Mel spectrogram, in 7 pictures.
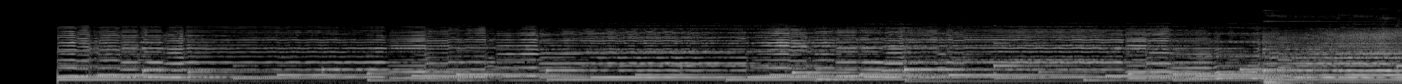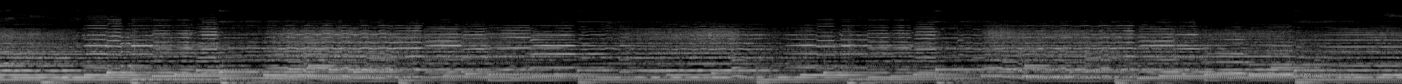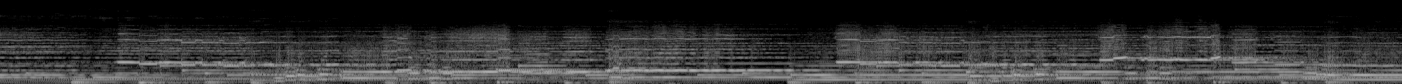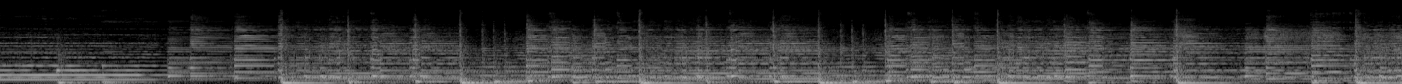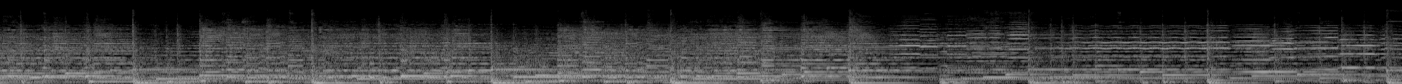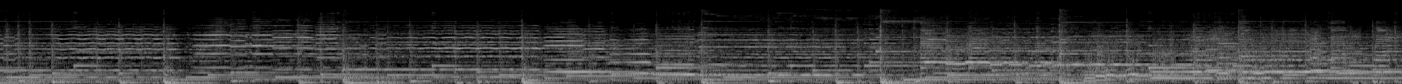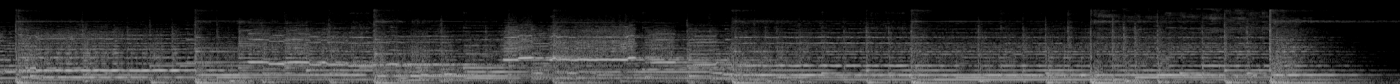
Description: آهنگ تیتراژ با صدای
